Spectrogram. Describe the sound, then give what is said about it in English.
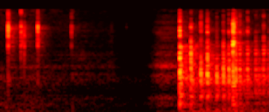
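A few light clicks, a brief lull, then a burst of rapid hard clattering as rose gold dice are rolled for a perception check, tumbling and skittering across a tabletop, fairly loud, settling after about a second. “Make a perception check. I don't know which dice to use. Do the rose gold, do the these ones.”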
